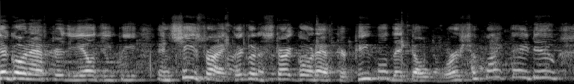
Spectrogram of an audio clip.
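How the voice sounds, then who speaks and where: A woman's high voice at a moderate pace, with very wide pitch swings, noticeable background noise and audible room echo. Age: 70s. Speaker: activist speaker. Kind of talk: rally speech. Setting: outdoor rally with crowd. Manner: halting.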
